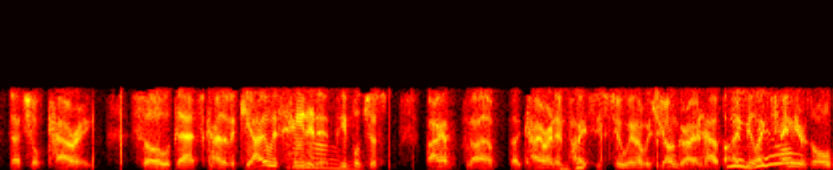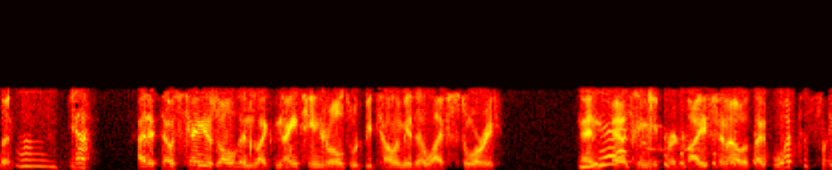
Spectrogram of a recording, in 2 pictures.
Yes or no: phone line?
yes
